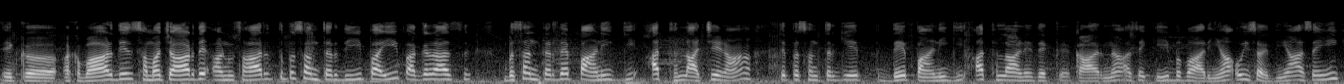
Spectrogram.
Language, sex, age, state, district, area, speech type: Dogri, male, 18-30, Jammu and Kashmir, Samba, urban, spontaneous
